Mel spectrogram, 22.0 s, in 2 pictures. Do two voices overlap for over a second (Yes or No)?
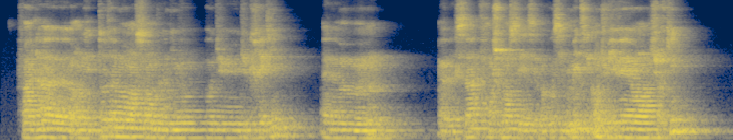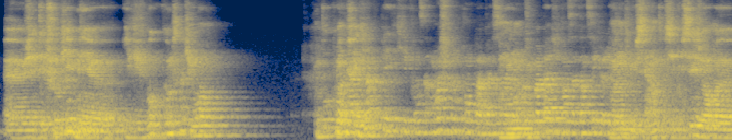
No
